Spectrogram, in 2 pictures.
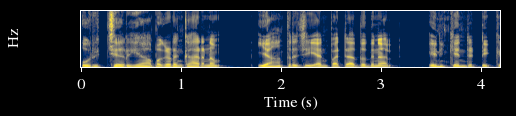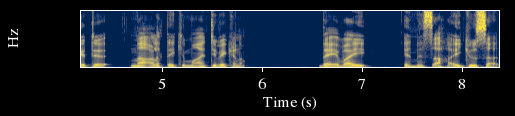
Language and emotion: Malayalam, sad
